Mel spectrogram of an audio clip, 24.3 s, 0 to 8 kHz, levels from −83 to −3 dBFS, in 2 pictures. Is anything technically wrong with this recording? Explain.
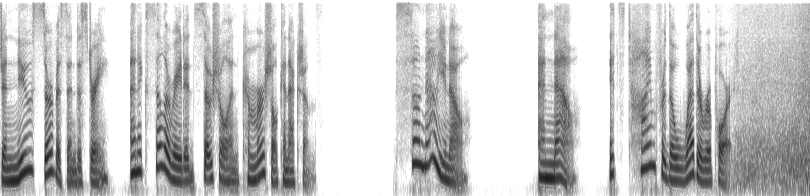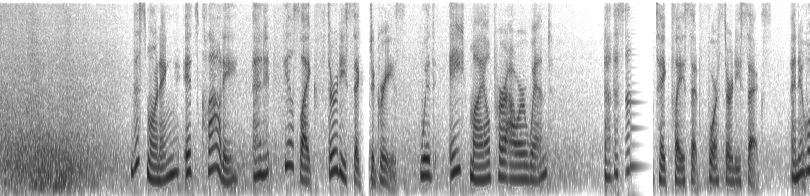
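Yes, there are three kinds of network fault, heard through a call path whose spectrum stops at 8 kHz, which fits G.722 at 64 kbps.

From 17.55 to 17.69 s there is a burst of packet loss. About 130 ms of audio never arrived in time, so the receiver extended the last sound and faded it. It is heard as a held buzz or hiss that dies away, with about 40 ms of silence at its tail, before the audio resumes further along. On a spectrogram the harmonics or noise run as flat, smeared bands that dim to a blank strip. The waveform shows a repeating, shrinking pattern.

Three short concealed packet losses fall at 21.40 to 21.43 s, 21.50 to 21.54 s and 21.58 to 21.61 s, each losing 20 to 30 ms. Each time the decoder bridged the hole by continuing the preceding pitch or noise and then crossfading back into real audio. They sound like quick smears or wobbles, and brief transients can disappear. 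A spectrogram shows small blurred patches where fine detail briefly freezes. In the waveform, short stretches look unnaturally periodic.

Right after, from 21.63 to 21.96 s, comes a long dropout, likely a network dropout. About 320 ms is missing. The decaying buzz or hiss that fills it lasts nearly the whole span, then about 30 ms of silence before the sound returns. The spectrogram shows a stretched, fading smear ending in an empty gap, and the waveform shows a tapering envelope that drops to a flat line.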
